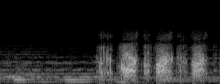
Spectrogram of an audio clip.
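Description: Background film score with steady low notes. About a second in, a wild animal gives a rapid run of short, loud calls, about five in quick succession.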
